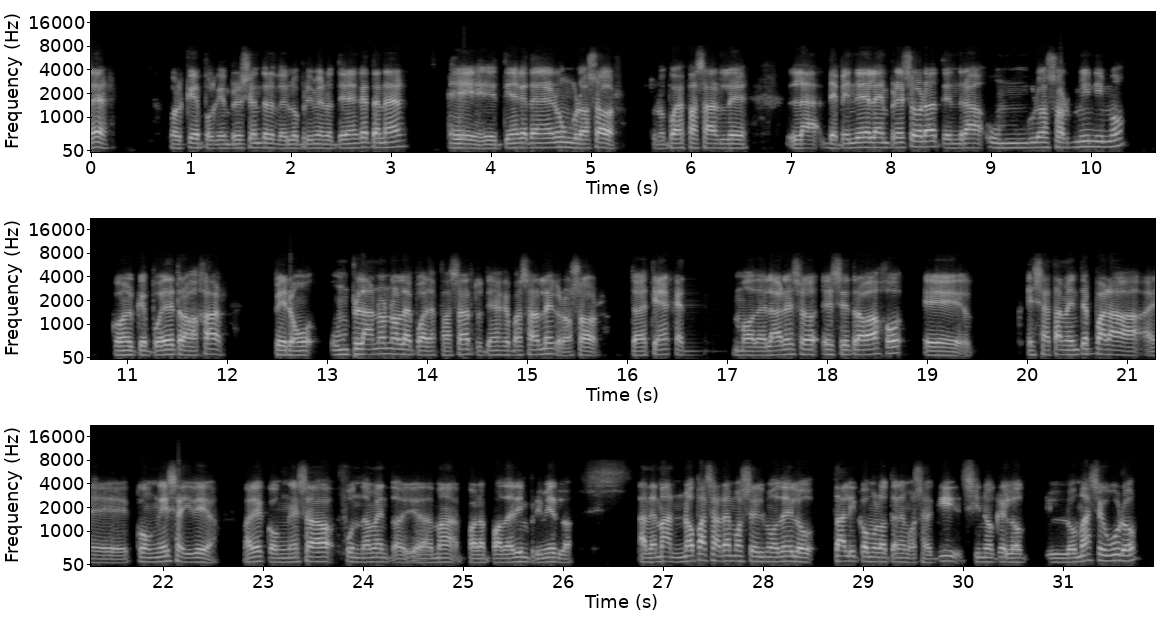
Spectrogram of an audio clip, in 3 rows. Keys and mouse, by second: 17.4 middle click, 27.5 middle click.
